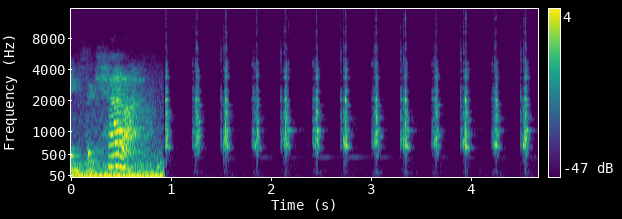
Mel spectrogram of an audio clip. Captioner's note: clock ticking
